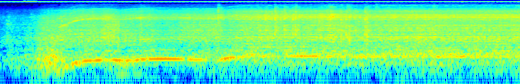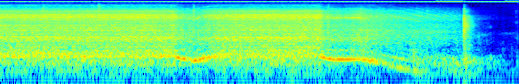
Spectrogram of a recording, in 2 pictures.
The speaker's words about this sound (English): Now here comes the sweet one. We put the pulp into the blender now, and the ingredients we talked about previously.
